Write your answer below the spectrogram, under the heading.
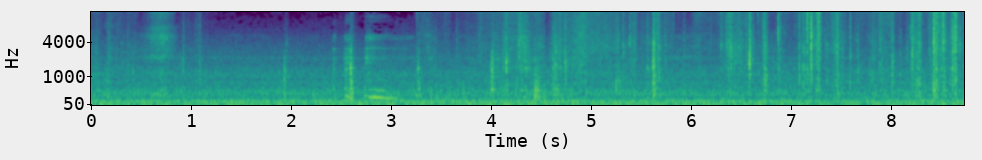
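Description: Large glossy paper posters rustling and crinkling as they are handled and flipped, with crackly plastic-sleeve handling near the end, over a steady low hum.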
